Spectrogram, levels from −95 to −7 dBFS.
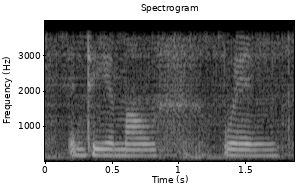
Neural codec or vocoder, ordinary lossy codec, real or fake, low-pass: codec, 16 kHz, 0.9 kbps, LongCat-Audio-Codec; none; fake; 3.6 kHz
